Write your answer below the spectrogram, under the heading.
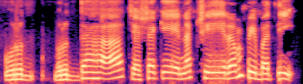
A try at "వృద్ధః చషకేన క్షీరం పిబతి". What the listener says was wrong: Okay, ఉత్తమం.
